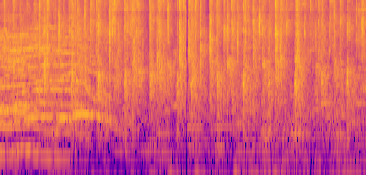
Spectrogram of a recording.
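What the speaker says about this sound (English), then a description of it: "Let's all clap for him." Crowd clapping for the president of Miss and Mister Supranational at a live pageant, a brisk scattered patter of hands that thins slightly toward the end, with voices and music underneath.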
